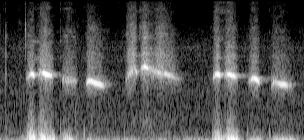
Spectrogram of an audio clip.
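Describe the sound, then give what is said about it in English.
A person whistles an imitation of a bird call: two phrases of short, clear notes that slide slightly downward, the first phrase ending in a longer note, repeated after a brief pause. “There's a bird which goes.”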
